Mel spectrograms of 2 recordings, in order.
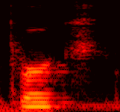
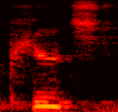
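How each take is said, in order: First: The name ends with a hard k sound. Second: The name ends with a ch sound.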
